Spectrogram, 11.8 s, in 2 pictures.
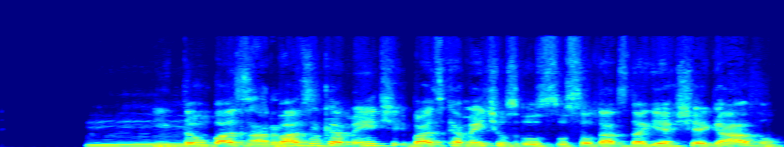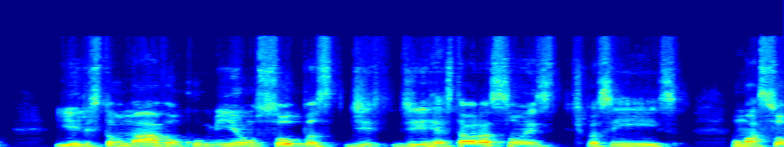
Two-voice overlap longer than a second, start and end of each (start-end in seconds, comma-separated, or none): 1.1-2.5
